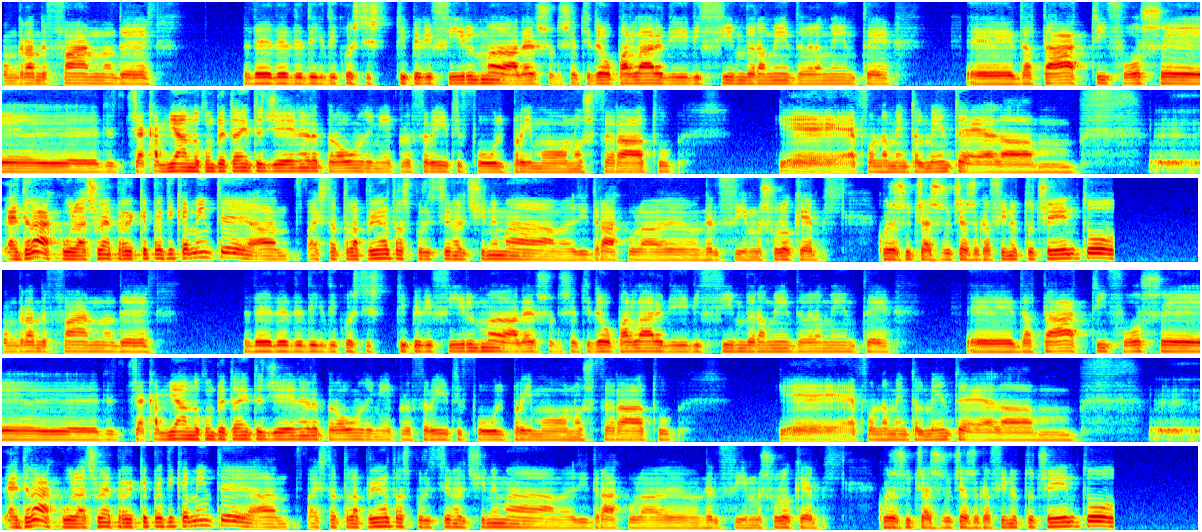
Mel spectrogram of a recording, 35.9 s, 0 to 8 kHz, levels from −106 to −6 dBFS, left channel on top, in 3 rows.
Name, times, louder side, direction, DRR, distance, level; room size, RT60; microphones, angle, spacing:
voice 1, 0.0-1.5 2.4-9.0 9.6-18.8 19.7-32.3 32.7-35.1, left 2 dB, 60° left, 4.0 m, -20 dB
head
